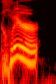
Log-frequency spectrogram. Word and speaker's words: Xlear: And Clear is spelled like X-Lear. X-L-E-A-R. X-Lear or Clear. C-L-E or X-L-E-A-R.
